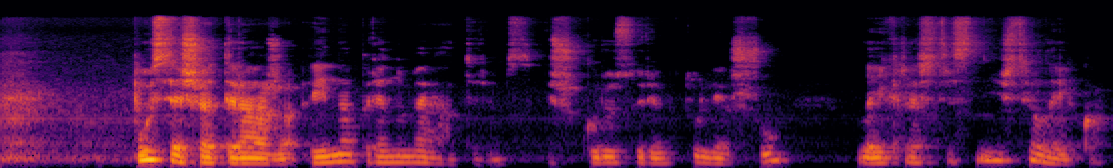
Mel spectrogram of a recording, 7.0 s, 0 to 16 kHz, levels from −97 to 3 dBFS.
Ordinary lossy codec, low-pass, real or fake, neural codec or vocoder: MP3, 96 kbps; 10.8 kHz; real; none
